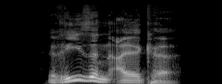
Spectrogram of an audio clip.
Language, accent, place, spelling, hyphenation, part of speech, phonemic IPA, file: German, Germany, Berlin, Riesenalke, Rie‧sen‧al‧ke, noun, /ˈʁiːzn̩ˌʔalkə/, De-Riesenalke.ogg
- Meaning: nominative/accusative/genitive plural of Riesenalk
